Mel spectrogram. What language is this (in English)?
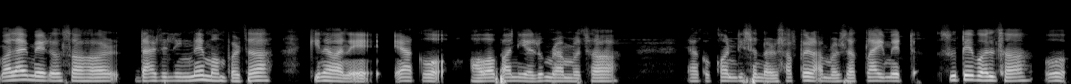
Nepali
